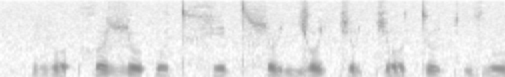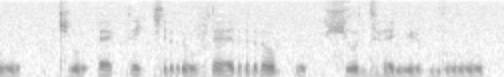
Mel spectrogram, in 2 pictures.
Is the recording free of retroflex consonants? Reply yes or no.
yes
